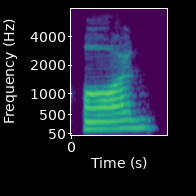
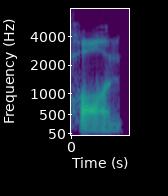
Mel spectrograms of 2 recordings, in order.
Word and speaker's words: Han: It's pronounced Han. Yeah. Following his expulsion. Hey, Lando calls him Han. It's Han.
